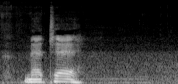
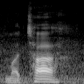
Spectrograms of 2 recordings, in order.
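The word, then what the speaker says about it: מטה: Mate. Mate. And obviously they say it wrong. It really would be matah.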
